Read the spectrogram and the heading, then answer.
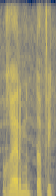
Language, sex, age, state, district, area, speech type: Urdu, female, 45-60, Uttar Pradesh, Aligarh, rural, read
